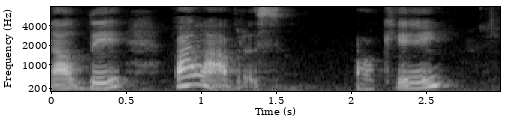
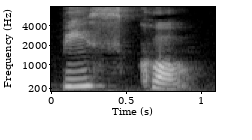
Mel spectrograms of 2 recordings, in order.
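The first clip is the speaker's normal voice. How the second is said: PISCO split as PIS... CO; two separate beats on PISCO; syllable by syllable; 3 semitones higher than usual. Shown as a demonstration. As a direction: hold the S in PISCO, then CO apart. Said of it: "acrescentar o S na primeira sílaba".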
